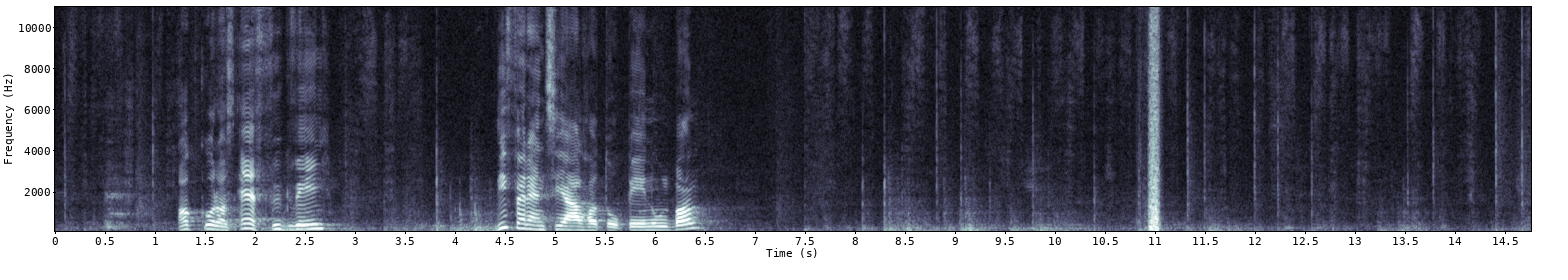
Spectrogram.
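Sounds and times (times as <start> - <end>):
pen strokes of handwriting while working through a math theorem: 0.0 - 1.2, 2.9 - 3.7, 7.5 - 14.7
speech: 1.2 - 2.8, 4.4 - 6.6.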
